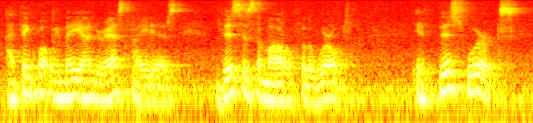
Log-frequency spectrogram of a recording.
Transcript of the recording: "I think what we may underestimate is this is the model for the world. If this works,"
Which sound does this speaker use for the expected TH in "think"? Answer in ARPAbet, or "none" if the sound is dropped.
TH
